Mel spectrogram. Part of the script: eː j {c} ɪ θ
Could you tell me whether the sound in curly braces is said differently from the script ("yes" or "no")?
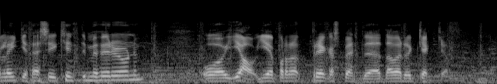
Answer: no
